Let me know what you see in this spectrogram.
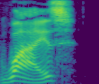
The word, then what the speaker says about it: WSE: Cerebras is calling this new monster chip the Wafer Scale Engine, or WSE, although they want you to pronounce that WISE for the purposes of future marketing.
